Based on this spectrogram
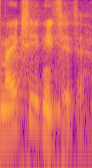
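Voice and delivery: usual speaking voice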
